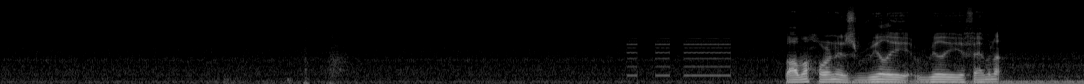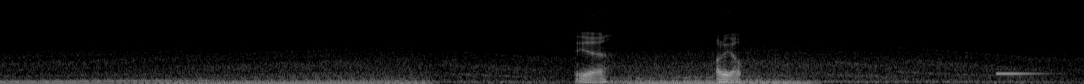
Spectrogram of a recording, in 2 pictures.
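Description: A truck engine rumbles low and steadily as the truck rolls slowly forward.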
